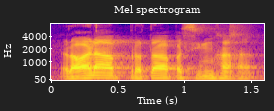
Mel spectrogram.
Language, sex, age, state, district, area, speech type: Sanskrit, male, 18-30, Karnataka, Bangalore Urban, urban, spontaneous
